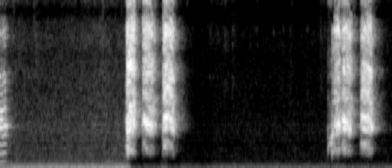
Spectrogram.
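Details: Parrot that imitates cat sounds here gives two groups of three loud, grating squawks about three seconds apart. A droning hum is heard at the start, with quieter background between the bursts.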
